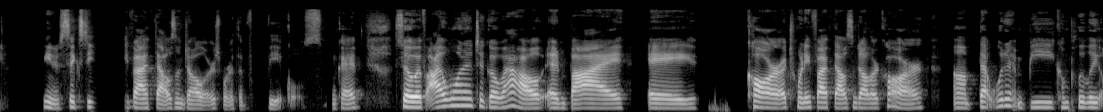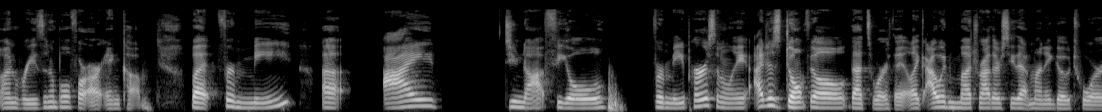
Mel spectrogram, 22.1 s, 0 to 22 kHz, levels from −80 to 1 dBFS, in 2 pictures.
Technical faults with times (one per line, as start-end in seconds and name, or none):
0.89-1.26 call audio freeze
6.94-9.67 jitter buffer speed-up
